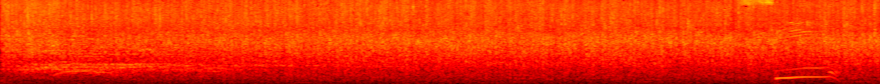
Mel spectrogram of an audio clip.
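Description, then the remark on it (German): A large audience at a crime fiction festival in Braunschweig claps steadily and loudly for the whole stretch, a dense, even wash of applause with faint voices and a brief whoop near the end. “Ein Applaus, wo man einen Schuss gar nicht hören würde, wenn jetzt jemand ermordet oh, worden wäre.”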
